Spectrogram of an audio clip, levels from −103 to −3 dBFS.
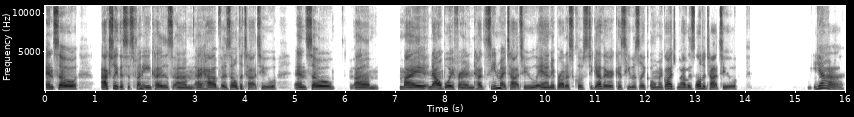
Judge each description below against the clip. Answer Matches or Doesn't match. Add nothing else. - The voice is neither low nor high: Doesn't match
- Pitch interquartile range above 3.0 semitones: Doesn't match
